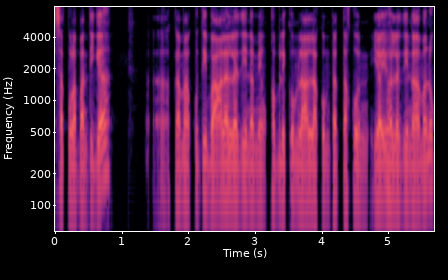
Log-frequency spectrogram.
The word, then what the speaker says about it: min qablikum: Kesalahan kita, pemahaman kita selama ini NG. Jadi tidak ada NG. Min qablikum, tidak juga. Min qablikum. Meskipun itu memang cenderung NG, tapi bukan ND.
